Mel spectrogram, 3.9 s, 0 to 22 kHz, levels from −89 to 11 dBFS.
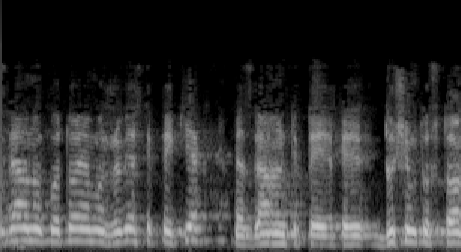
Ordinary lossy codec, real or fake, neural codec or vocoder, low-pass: MP3, 32 kbps; fake; vocoder, 44.1 kHz, 128 mel bands, Pupu-Vocoder; 9.9 kHz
